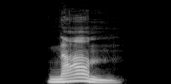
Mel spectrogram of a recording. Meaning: first/third-person singular preterite of nehmen
- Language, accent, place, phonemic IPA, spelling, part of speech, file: German, Germany, Berlin, /naːm/, nahm, verb, De-nahm.ogg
